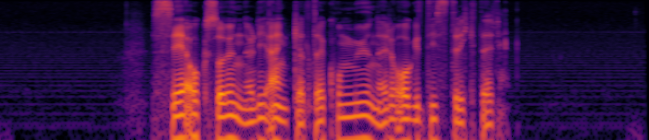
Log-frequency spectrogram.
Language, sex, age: Norwegian, male, 26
